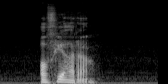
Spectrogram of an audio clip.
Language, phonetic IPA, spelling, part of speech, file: Polish, [ɔˈfʲjara], ofiara, noun, Pl-ofiara.ogg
